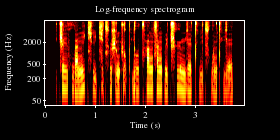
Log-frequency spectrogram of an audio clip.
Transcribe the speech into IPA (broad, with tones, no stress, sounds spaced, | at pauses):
ʈ͡ʂ e˧˥ ɪ̯ f w ä̰˨˩ n̪ i˥˩ t͡ɕʰ ḭ˨˩ t͡ɕ i˥˩ t͡sʰ u˩ ʂ ʊ̰˨˩ ŋ ʈ͡ʂ w ɔ˦ pʰ j o˧˥ ʊ̯ t̪ʰ ɑ˥ ŋ s ɑ˥˩ ŋ p ḭ˨˩ ʈ͡ʂʰ ɻ̩˥˩ m j ɛ˧˥ t̪ʰ ḭ˨˩ t͡sʰ w ɑ˦ ŋ t̪ʰ j ɛ̰˨˩˦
